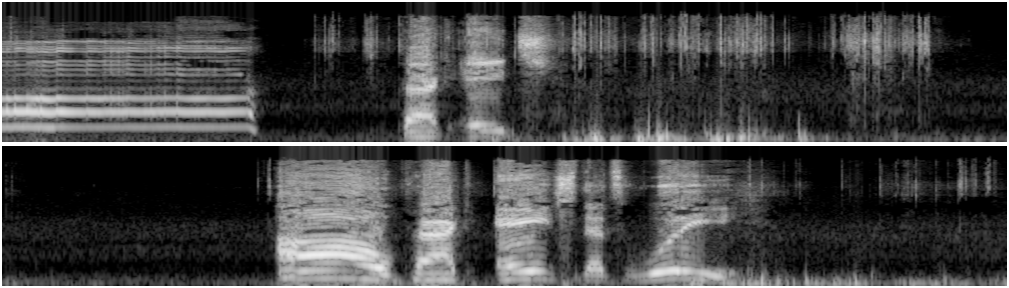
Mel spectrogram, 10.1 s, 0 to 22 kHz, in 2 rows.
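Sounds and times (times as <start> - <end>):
plastic foil bag crinkling: 1.6 - 4.7.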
